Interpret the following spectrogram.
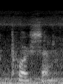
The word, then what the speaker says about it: Porsche: who makes this car Porsche that's right two syllables Porsche Paul oh I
